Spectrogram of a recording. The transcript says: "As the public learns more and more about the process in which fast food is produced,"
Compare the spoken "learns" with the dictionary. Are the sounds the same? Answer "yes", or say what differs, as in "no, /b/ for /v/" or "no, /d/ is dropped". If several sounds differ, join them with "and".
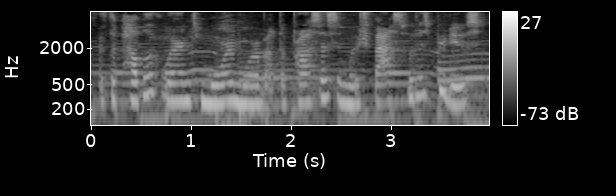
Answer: yes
